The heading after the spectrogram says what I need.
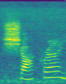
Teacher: chakra which i love to say with a soft sh sound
